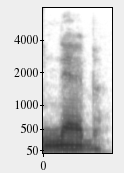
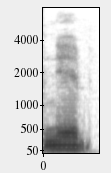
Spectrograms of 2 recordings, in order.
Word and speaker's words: neb: pronounce the words, and it's generally sticking an E, the E vowel in between the different consonants. So this particular word would be neb and not noob, nib.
